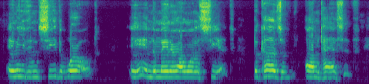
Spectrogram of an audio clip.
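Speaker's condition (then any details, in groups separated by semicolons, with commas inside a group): Cerebral palsy; wheelchair user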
